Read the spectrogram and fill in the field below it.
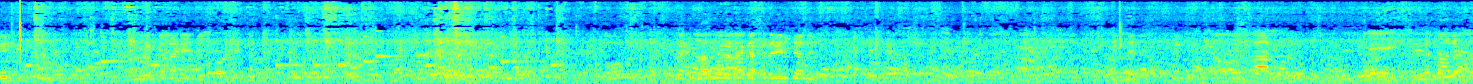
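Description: A crowd of men chat and murmur nearby outdoors.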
